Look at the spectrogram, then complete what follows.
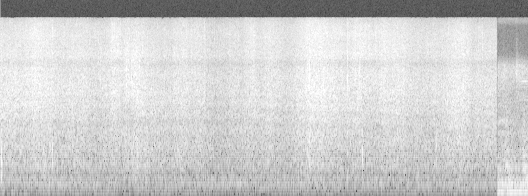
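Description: Steady rushing noise, even and without a clear pitch. Near the end it cuts off abruptly and music with a strong bass begins.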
